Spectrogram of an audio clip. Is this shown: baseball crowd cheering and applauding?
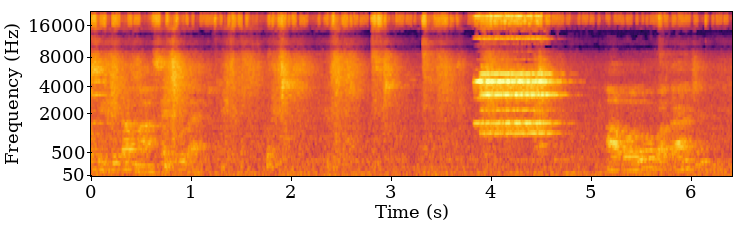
no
